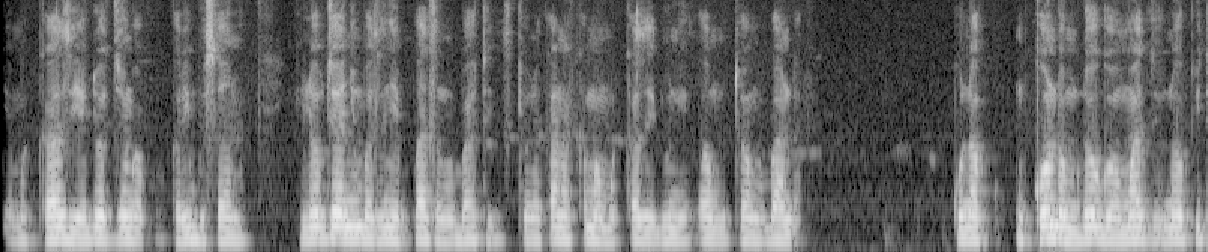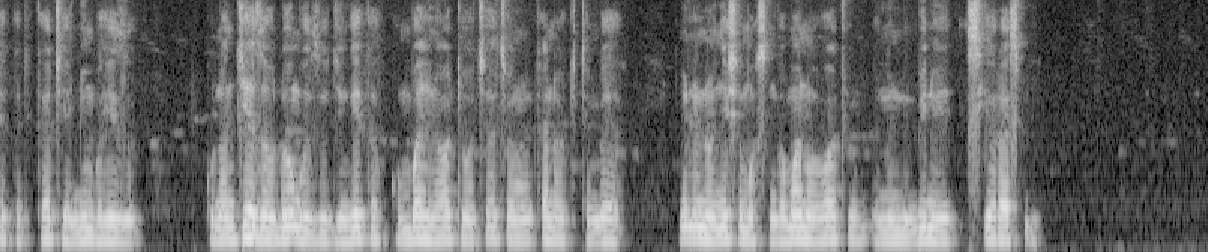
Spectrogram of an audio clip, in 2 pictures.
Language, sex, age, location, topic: Swahili, male, 18-24, Nairobi, government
